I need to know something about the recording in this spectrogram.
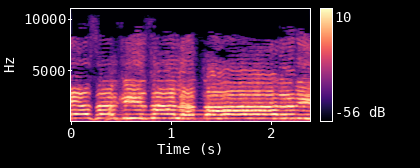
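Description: Men singing a Punjabi folk ballad with bowed sarangi accompaniment over a steady drone. The melody bends through short broken phrases, then settles into a long held note.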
